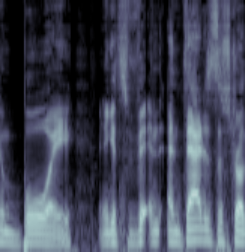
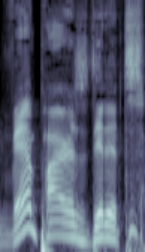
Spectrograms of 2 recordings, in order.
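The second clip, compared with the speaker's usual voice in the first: slow deadpan verdict; 4 semitones higher, much slower than usual. Retold or imitated. Mimicking the doctor at crime scenes.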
